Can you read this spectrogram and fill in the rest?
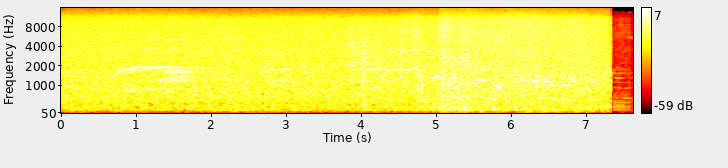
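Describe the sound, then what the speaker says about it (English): Roaring rush of water from a big theme-park water ride with a huge drop, a steady broadband splash and surge that swells louder near the end over ambient crowd noise. "this is another big water ride that people really like with a huge drop"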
